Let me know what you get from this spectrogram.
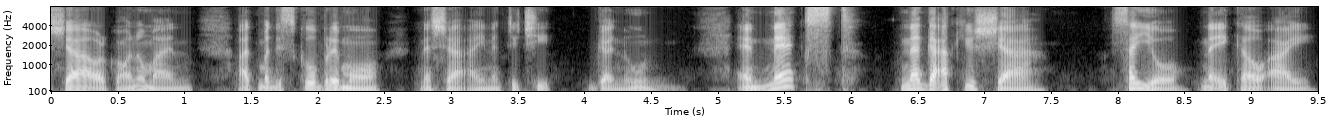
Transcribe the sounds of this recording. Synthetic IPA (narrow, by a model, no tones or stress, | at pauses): ʃaʔoɹkʊŋɐnoman | ʔɐ̰t̪̚mɐd̪ɪskobɾɛmo̞ | nɐʃa̰ʔɐ̰jnɐɡ̚t͡ʃɪt͡ʃit̪̚ | ɡɐnon | ʔɛnd̪̚nɛkst̪ | nɐɡaʔɐkjoʃa | sɐjo̞nɐʔɪkawʔɐ̰j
